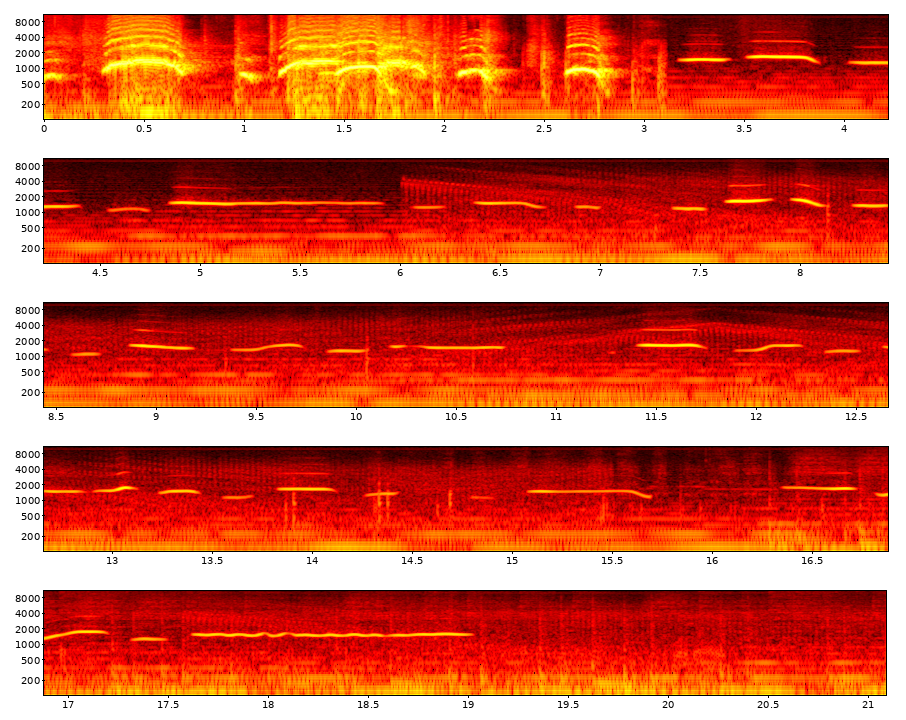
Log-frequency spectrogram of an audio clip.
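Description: Background film score: a whistle-like melody that glides and steps over a steady low drone. It is preceded by a loud, wavering pitched cry in the first three seconds.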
